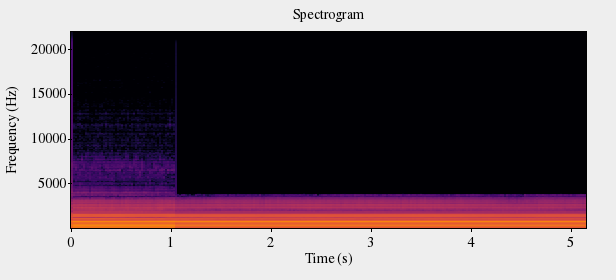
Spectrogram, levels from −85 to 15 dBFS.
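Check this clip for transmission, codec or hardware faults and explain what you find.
From 1.03 s to the end, the music turns dull and boxy, with nothing above 3.8 kHz and a drop of about 5 dB. The likely cause is the input switching to a poorer device.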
